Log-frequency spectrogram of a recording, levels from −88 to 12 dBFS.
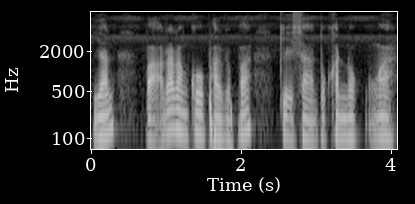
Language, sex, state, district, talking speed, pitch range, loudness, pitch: Garo, male, Meghalaya, North Garo Hills, 105 wpm, 100-120 Hz, -21 LUFS, 110 Hz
